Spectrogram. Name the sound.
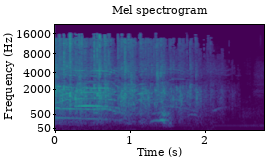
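audience applause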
